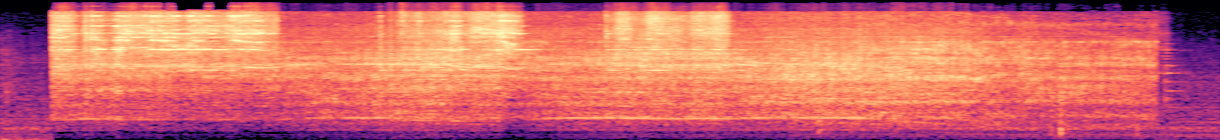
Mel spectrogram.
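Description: Flap disc on an angle grinder cleaning up the end of a metal part on an old stepside truck, a loud continuous grinding rasp that rises and dips as pressure changes before the tool cuts off.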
